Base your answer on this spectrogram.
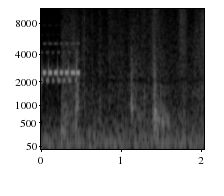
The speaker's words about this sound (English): Because you're expecting a call from your girlfriend in Germany who was supposed to call 4 hours ago. And then, the phone rings.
